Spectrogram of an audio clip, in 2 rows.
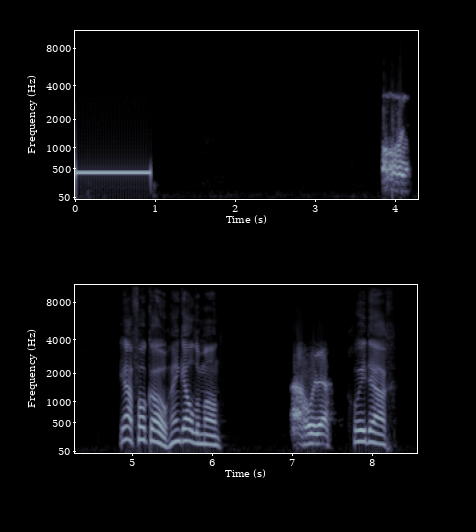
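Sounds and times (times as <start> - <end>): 
telephone ringing tone on the line: 0.0 - 1.0
speech: 4.8 - 6.2, 7.0 - 8.3.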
